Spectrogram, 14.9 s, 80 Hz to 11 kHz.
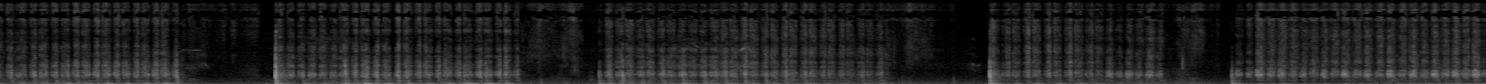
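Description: A wax crayon, held by a hand with long pink nails, rubs and scratches across a flat paper coloring page resting on a clipboard, shading around a tiger's muzzle. Steady dry scratching strokes centered around 1.3 kHz come in bursts separated by brief quiet pauses. Two sharp ticks stand out as the crayon lands back on the paper.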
